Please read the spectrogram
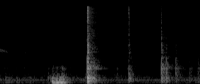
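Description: Four small sharp clicks and knocks of plastic parts as the odometer number wheels and spindle of a Jaeger mechanical speedometer are handled and worked into place. The sharpest click comes about a second in.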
